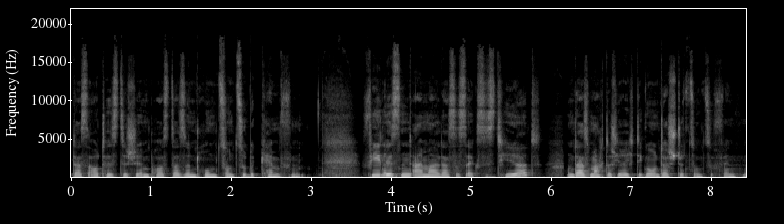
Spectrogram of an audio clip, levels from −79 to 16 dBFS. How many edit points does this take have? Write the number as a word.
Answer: five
